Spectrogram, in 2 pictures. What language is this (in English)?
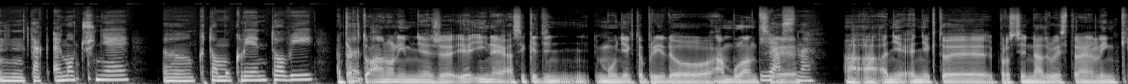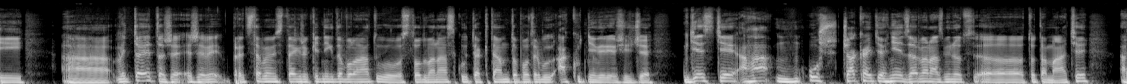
Slovak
